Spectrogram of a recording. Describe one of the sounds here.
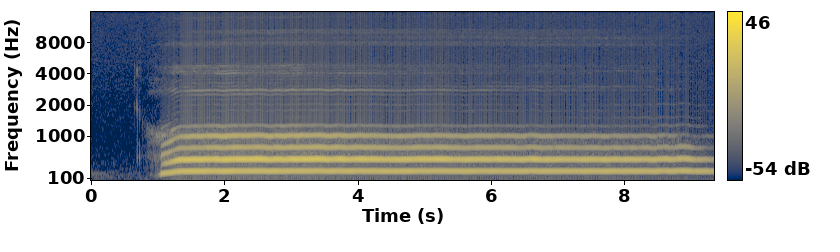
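A young woman hums a long, steady low note.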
